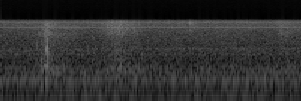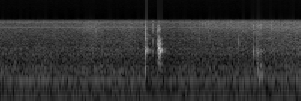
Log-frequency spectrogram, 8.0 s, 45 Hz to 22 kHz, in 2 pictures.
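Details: Several soft, brief, irregularly spaced hiccup clicks over a quiet hum from a newborn in hospital about 4 hours after birth.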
